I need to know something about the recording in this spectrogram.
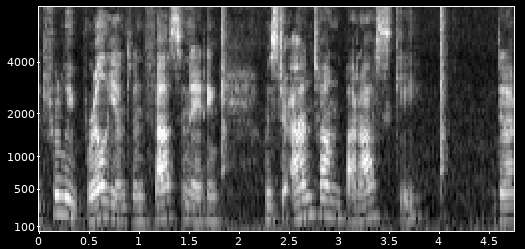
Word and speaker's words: Anton Baraschi: has been the truly brilliant and fascinating Mr Anton barasi did I pronounce that correctly absolutely perfect thank you and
